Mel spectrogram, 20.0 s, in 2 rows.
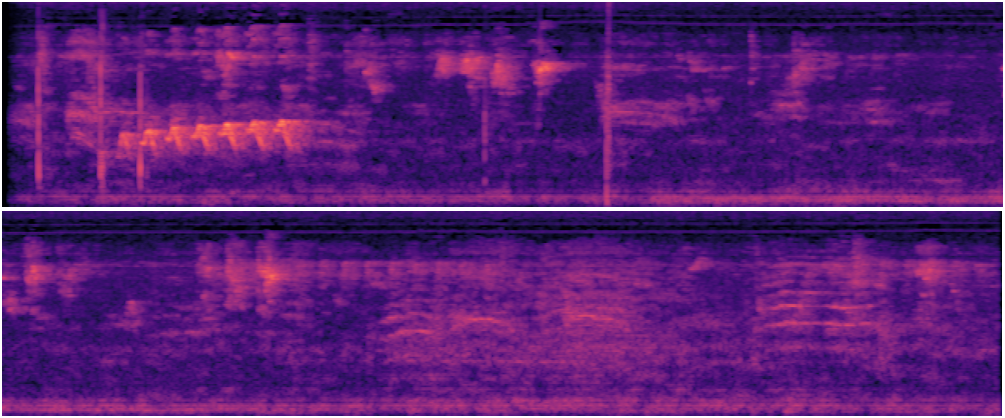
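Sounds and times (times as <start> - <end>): birds chirping: 0.2 - 20.0
steady low hum: 0.2 - 20.0
bird calling rising notes: 0.7 - 3.4.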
